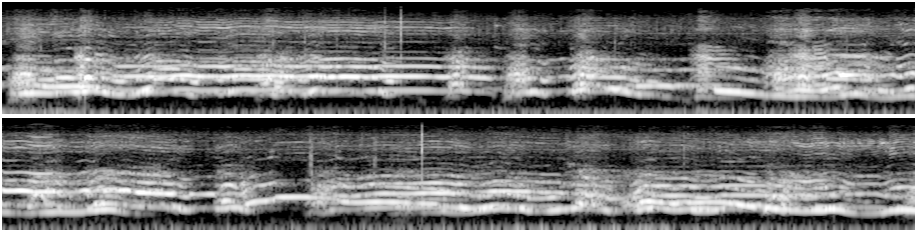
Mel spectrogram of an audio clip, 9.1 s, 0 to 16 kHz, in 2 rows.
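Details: Chorus of dogs howling, August 2010, with multiple overlapping tonal voices wavering up and down continuously, layered at different pitches and punctuated by short yips.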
